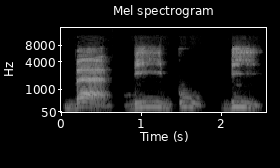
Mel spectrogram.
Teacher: ba itu syiddah kuat dan makhrajnya di bibir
